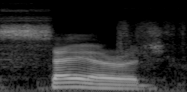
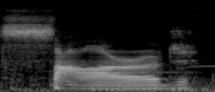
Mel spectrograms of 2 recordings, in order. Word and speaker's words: Serge: a heavy accent saying my name is Serge not Sarge Sarge it sounds like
